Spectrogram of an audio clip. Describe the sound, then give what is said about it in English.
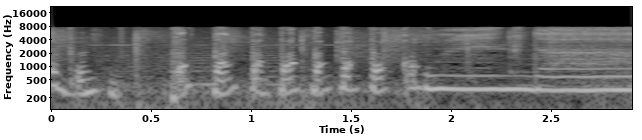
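A mother imitates a chicken when a child asks what the chicken says: a quick run of rhythmic clucks, about eight short pitched bursts, then a sustained higher tone. Fairly loud, with a low hum underneath. “Mama, what does the chicken say?”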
